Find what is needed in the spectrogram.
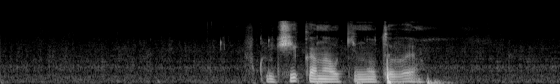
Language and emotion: Russian, neutral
